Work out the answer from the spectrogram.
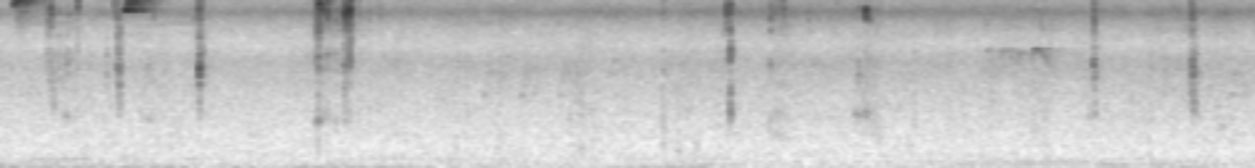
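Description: A person chewing and biting into a small raw green vegetable, with scattered short sharp crunches and mouth clicks.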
